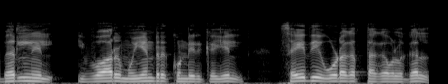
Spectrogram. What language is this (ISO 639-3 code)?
tam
